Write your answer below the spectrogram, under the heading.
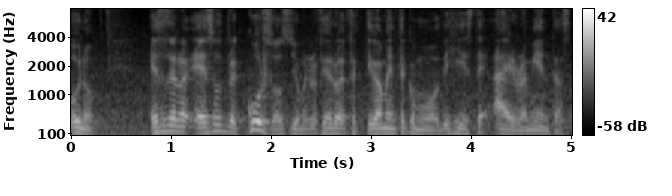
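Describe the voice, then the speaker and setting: A man speaks with lively intonation. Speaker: painter and writer. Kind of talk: interview conversation. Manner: fast.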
